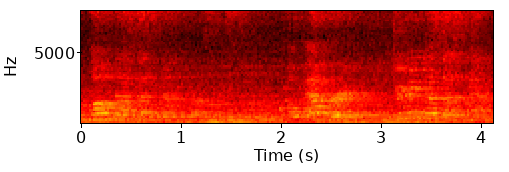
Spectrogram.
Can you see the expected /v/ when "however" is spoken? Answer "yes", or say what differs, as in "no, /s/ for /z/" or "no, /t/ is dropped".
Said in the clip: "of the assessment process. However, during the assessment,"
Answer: no, /b/ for /v/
